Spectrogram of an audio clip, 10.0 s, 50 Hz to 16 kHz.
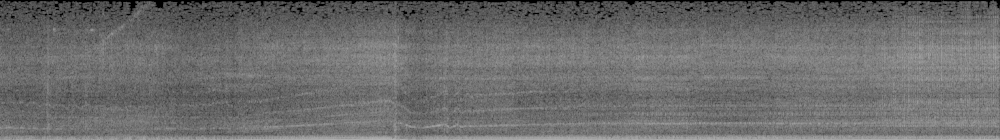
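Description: Honda CBR600 inline-four engine pulling up through the revs, dropping sharply in pitch about four seconds in as it shifts up a gear, then climbing again and settling to a steady cruise. Low wind rumble on the helmet-mounted microphone runs underneath.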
